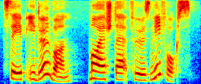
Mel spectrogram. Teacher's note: A yes-no question has a rise-fall intonation pattern where a high rise in pitch is found on the penultimate syllable of the sentence, and there is a sharp fall on the last syllable.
